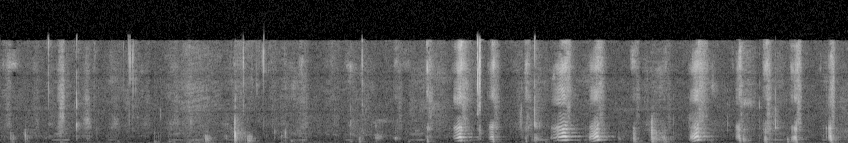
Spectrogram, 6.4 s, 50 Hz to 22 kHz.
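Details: Rottweiler puppies 17 days old whimper with thin, high squeaks and short whines, repeated irregularly; finding: Rottweiler.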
